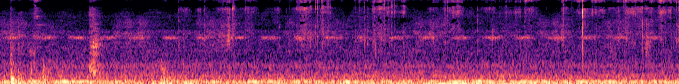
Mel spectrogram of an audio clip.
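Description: Faint handling sounds of a corncob pipe being refilled with tobacco: a few light clicks and small rustles, spaced out by a second or more, over a steady faint hum.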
